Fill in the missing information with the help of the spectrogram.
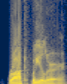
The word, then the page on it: Rottweiler: American English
